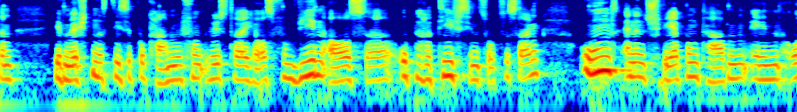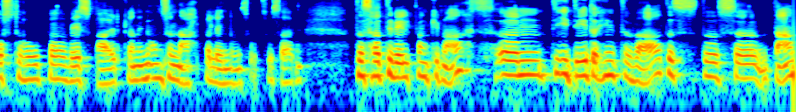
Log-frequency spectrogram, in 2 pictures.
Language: German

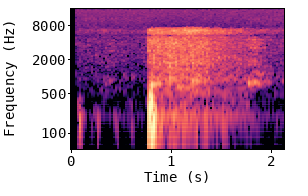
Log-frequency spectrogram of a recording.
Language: Chinese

